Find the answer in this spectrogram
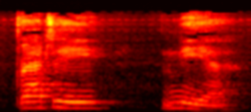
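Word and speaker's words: bradypnea: Bradynia. Let's break it down. Brady, break, nia. A silent P on that one.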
